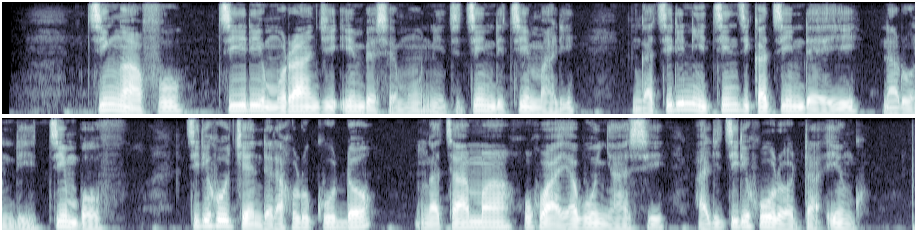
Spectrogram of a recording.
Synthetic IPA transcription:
t͡siŋafu | t͡silimuɾaːɲd͡ʒiʔimbe̞se̞munit͡sit͡siːndit͡simali | ŋɡat͡silinit͡siːnzikat͡siːnde̞ji | naluːndit͡siːmbo̞fu̥ | t͡silixut͡ʃe̞ːnde̞laxulukudo̞ | ŋɡat͡saːmaxuxwaːjaβuɲaːsi | alit͡silixulo̞ta̰ʔiːŋɡo

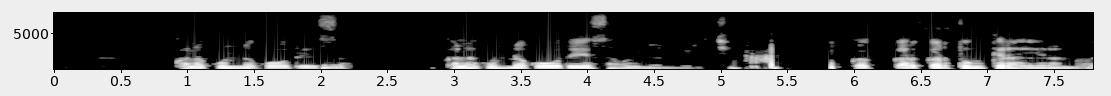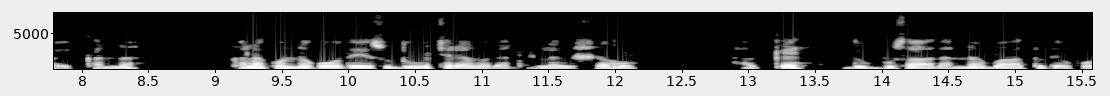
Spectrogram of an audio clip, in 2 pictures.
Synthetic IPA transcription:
kɐlɐkʼɔnːɐkʼoːt̪ʼḛːsːɐ | kɐlɐkʼɔnːɐkʼo̞ːt̪ʼe̞ːsːɐhɔjnɐnːɛɾɪt͡ʃːɪ | kʼɐɾkʼɐɾt̪ːɔŋkːɛɾɐhe̞ːɾɐnːʊhɐ̰ʔɪ̰kʰːɐnːɐ | kɐlɐkʼɔnːɐkʼo̞ːt̪ʼe̞ːsʊd̪uːt͡ʃːɐɾɛɐmɐd̪ɐnlɐwɪʃːɐhɔ | hɐkʼːɛ | d̪ʊbːʊsaːd̪ɐnːɐbaːt̪ːʊt̪ɛ̰ɔ̰fɔ

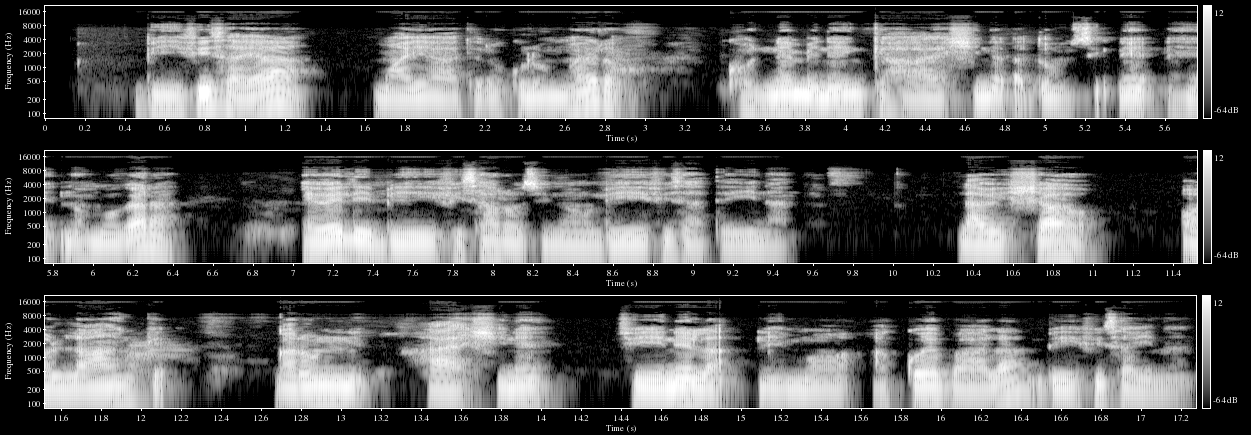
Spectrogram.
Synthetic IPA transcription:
biːfɪs̬ɐjaː | mɐjaːt̪ɛɾɔkʊlʊmːɐɛɾɔ | kʰɔnːɛmɪnɛŋkːɛɦajʃːɪnɛɗɐ̰t̪ʼːʊnsɪʔɛʔɛɛnɔmɔɡɐɾɐ | ɛwɛlɪbiːfɪsɐɾɔsɪnɐwbiːfɪs̬ɐt̪ɛjɪnɐn | lɐwɪʃːaw | ʔɔlːaːŋkːɛ | ɡɐɾʊnːɪhajɐʃːɪnɛ | fiːnɛlɐ̰ʔnɛmɔːkːɔjɛbaːlɐbiːfɪsɐjɪnɐn

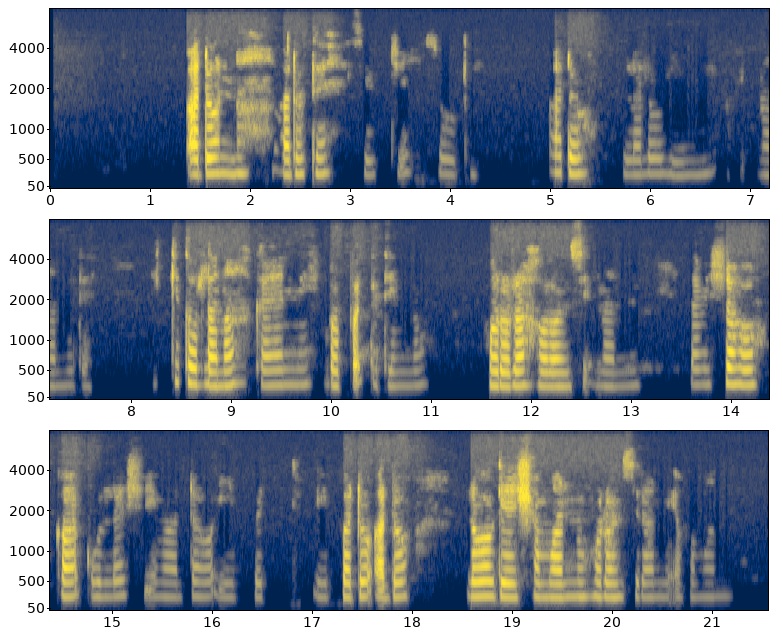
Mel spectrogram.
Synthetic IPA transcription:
ʔɐd̪ɔnːɐɐd̪ɔt̪ɛsɪt͡ʃːɪ | suːkʼɪ | ʔɐd̪ɔ | lɐluhinːɪɐfɪʔnanːɪt̪ɛ | ɪkːɪt̪ɔlːɐnɐkɐjɛnːɪbɐb̥ːɐkʼːɪt̪ɪnːʊ | hɔɾɔɾɐhɔɾɔnsɪnɐnːɪ | t̪ɐmɪʃːɐhɔkʼaːkʼːulːɛʃiːmaːd̪ːɐhɔ | iːbːɐd̪ɔʔɐd̪ɔ | lɔwɔɡe̞ːʃːɐmɐnːʊɦɔɾɔnsɪɾɐnːɪɐfɐmɐnː

